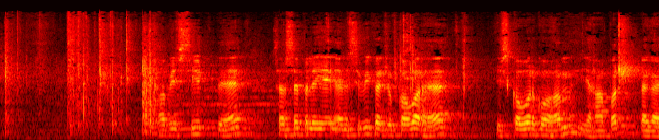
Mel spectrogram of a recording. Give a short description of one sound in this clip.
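Hard plastic parts click and clatter as they are taken apart.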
